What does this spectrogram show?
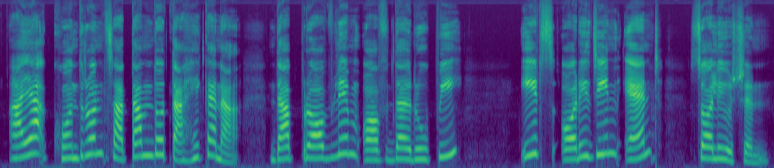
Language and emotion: Santali, neutral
